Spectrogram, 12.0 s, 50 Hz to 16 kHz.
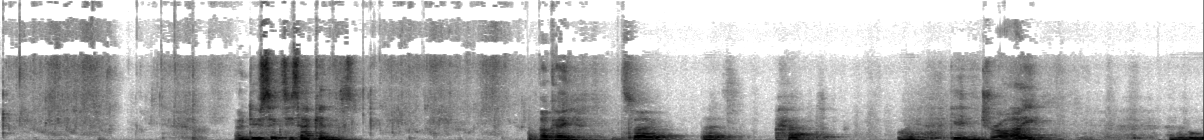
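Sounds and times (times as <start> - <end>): hands rubbing wet skin: 0.0 - 5.4.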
